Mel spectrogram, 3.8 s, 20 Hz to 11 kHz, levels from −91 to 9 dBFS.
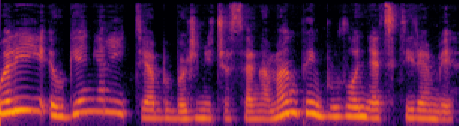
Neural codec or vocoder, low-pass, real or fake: codec, 24 kHz, 0.9 kbps, WavTokenizer, medium speech release version 1; 9.9 kHz; fake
